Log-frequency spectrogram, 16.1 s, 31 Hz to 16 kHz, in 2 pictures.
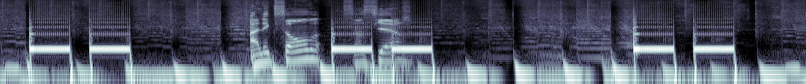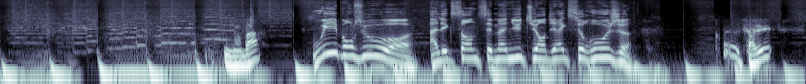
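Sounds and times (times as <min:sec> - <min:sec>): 
music: 0:00.0 - 0:16.1
telephone ringing during outgoing call: 0:00.3 - 0:01.4, 0:03.3 - 0:04.4, 0:06.4 - 0:07.4
speech: 0:02.6 - 0:04.3, 0:10.3 - 0:14.6, 0:15.3 - 0:16.1.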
